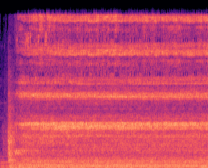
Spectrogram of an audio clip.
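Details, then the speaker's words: Steady buzzing motor hum with rhythmic pulsing starts abruptly as a pediatrician switches on a child's nebulizer compressor, mask over mouth and nose, producing medicine mist; demonstration for children with wheezing or breathing trouble. "And the fun part, get to put it over the kiddo's face, over their mouth and nose. They absolutely love this part. Just kidding, sometimes they don't. And we turn the machine on."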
